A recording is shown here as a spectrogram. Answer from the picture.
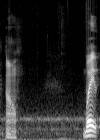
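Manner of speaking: ordinary delivery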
